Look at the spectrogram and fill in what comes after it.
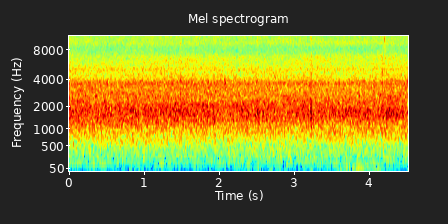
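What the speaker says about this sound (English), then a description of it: "This is a little river." A small river flows over rocks and moss near a little bridge on the way to a waterfall, a steady, fairly close rushing hiss without a break or a voice.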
